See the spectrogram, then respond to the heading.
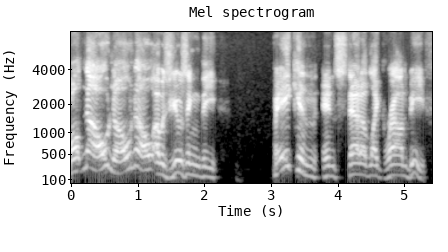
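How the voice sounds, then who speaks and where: In an American accent, a man speaks with fairly high pitch and lively intonation. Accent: New York accent, creeps in at times. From New York. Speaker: podcast host. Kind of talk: casual chat. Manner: casual, filler-heavy.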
